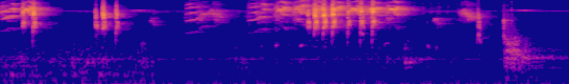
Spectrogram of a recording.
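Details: Sparrow fight, Eurasian tree sparrows: sharp chirps, then a dense burst of fast, overlapping shrill chattering with wing flutter, ending in a single high note; lure for caged birds.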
